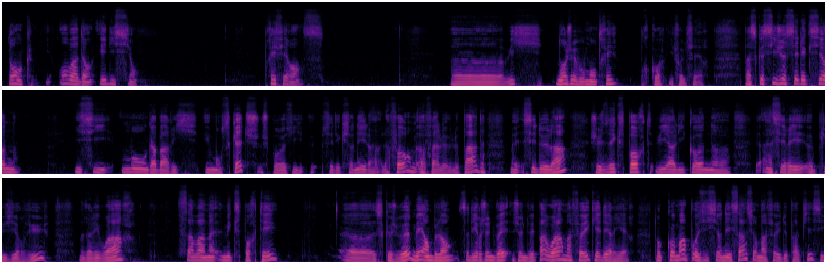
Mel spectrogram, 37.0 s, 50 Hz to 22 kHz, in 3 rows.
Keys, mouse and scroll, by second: 3.1 click, 5.6 click, 8.4 Escape, 13.1 click, 20.0 ctrl+click, 25.0 click, 26.5 click, 27.2-28.0 scroll down 2, 32.5-34.4 drag.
